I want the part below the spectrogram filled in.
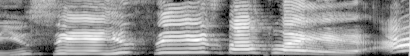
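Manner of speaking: high-pitched, very loud excited shouting; hyped up. Real, not acted. Showing off the Cowboys jersey to viewers, hyped-up shouting. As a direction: yell it like a hyped-up superfan. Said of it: "I just get real hype".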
